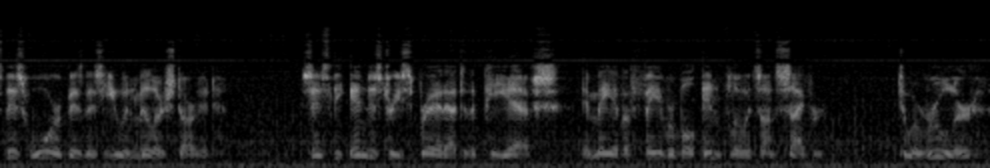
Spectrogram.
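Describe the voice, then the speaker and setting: An actor playing a shrewd, world-weary intelligence operative in a video game cutscene, speaking in a measured, knowing way. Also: male voice, sits low, pushed and bright, dull audio, a little hiss or hum, heavily acted.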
